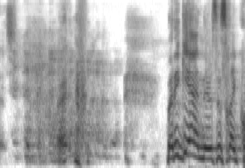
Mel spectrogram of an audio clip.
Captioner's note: laughter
